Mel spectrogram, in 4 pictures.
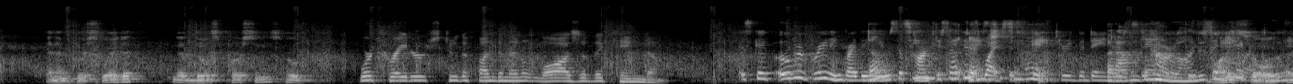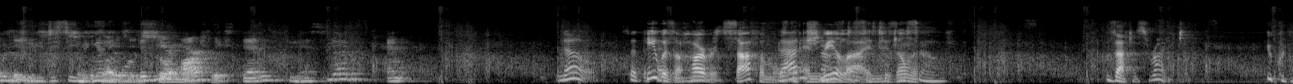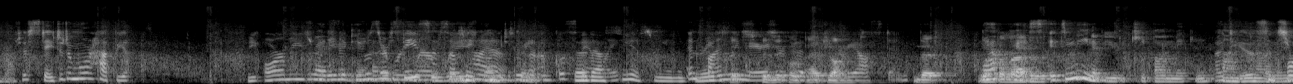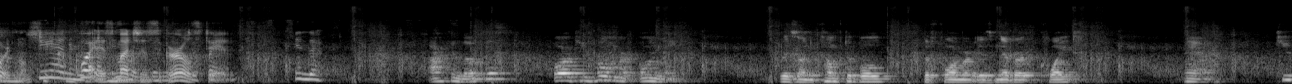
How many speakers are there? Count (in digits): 10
